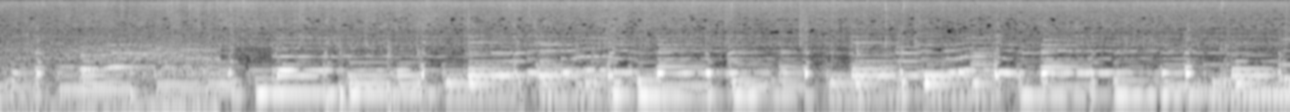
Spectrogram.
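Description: Diced vegetables sizzling in hot oil in a nonstick frying pan as they are sautéed and stirred with a silicone spatula. Background music with a steady run of notes plays over it.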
